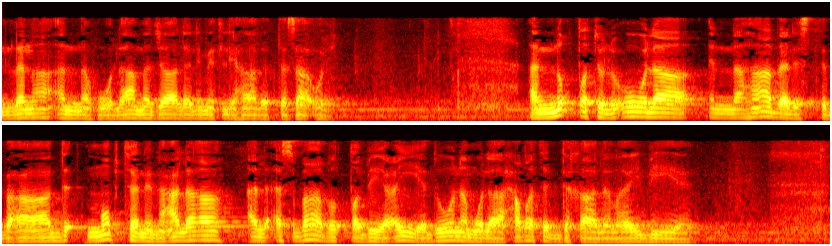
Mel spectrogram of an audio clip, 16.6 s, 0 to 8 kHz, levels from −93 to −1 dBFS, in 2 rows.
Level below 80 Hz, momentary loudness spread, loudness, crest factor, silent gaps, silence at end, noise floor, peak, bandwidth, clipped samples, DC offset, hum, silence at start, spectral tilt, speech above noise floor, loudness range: -46 dBFS; 18 LU; -23 LUFS; 18 dB; none; 0 s; -44 dBFS; -6 dBFS; 5.4 kHz; under 0.1%; under 0.1%; none; 0 s; -11.5 dB/octave; 22 dB; 5 LU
